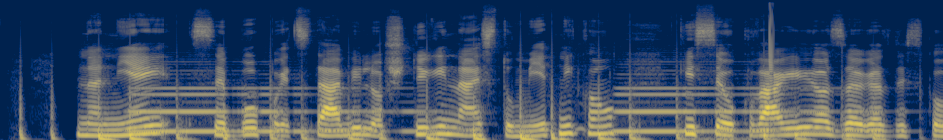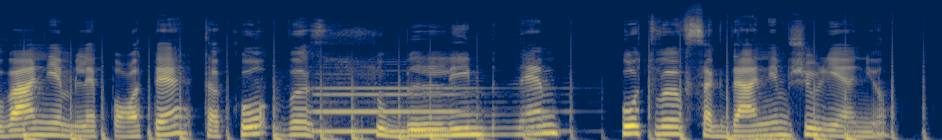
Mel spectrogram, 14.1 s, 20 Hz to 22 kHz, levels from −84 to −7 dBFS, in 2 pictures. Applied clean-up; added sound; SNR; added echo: neural mask model RNNoise.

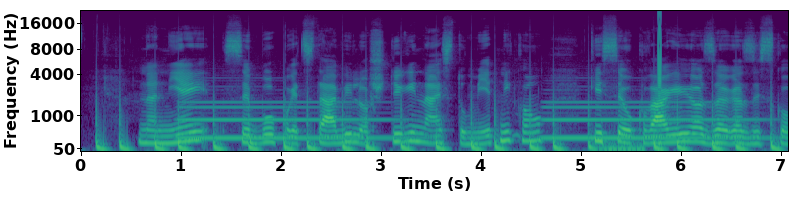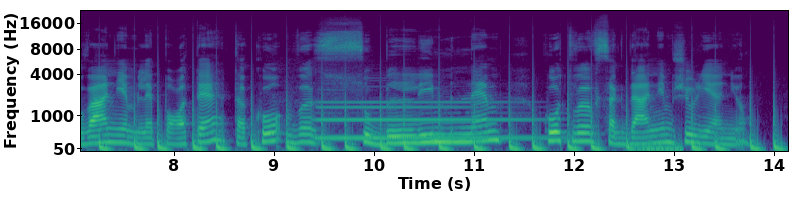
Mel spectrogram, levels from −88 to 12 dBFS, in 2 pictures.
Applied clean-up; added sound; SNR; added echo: none; Wind instrument, woodwind instrument + Bass drum; 3 dB; none.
